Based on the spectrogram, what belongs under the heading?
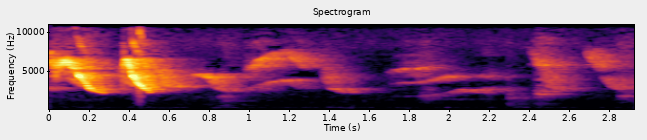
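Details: Energetic common iora (senger) song for training other songbirds: two loud, sharp high notes open, followed by softer rising and falling whistles and thin warbled phrases.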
